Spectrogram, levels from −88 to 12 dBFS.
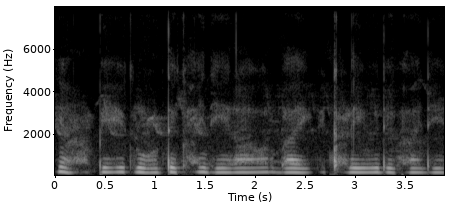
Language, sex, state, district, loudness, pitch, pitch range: Hindi, female, Bihar, East Champaran, -32 LUFS, 200 Hz, 200-210 Hz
